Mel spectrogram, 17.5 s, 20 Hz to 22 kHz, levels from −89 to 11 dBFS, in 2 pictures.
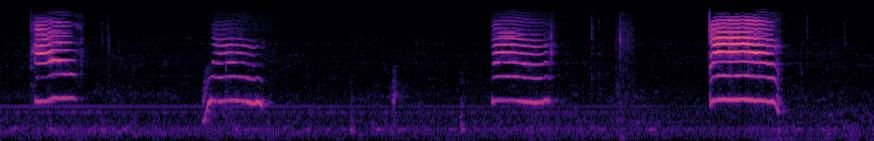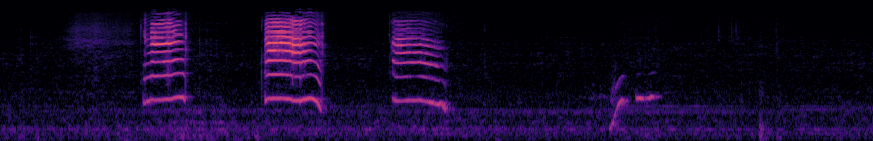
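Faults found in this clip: Noise suppressor misclassifying wanted sound as noise; sound cut by the noise suppressor at 0.0–2.03, 2.66–4.85, 5.55–7.05, 7.83–11.38, 11.99–12.65 and 13.23–17.47 s. Gain pulled down up to about 12 dB for roughly 0.4–1.5 s per stretch, sinking sustained parts and truncating decays.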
